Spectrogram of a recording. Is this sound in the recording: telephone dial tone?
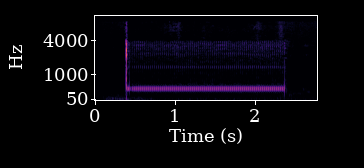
yes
